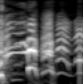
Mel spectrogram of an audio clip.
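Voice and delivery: high incredulous laugh; real laugh at the absurdity. Real, not acted.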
